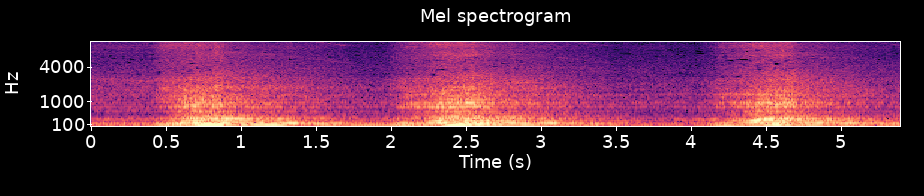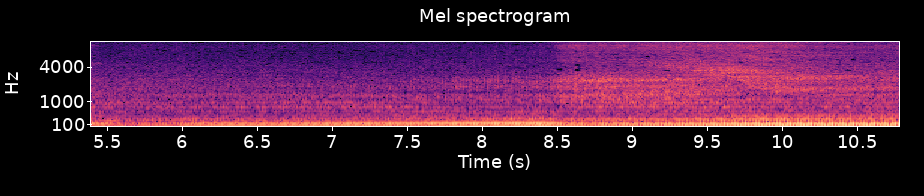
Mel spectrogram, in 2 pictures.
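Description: VW Amarok V6 turbodiesel with a downpipe and straight-through 4-inch exhaust, revved in three quick blips that rise and fall. It then settles to a steady idle.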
